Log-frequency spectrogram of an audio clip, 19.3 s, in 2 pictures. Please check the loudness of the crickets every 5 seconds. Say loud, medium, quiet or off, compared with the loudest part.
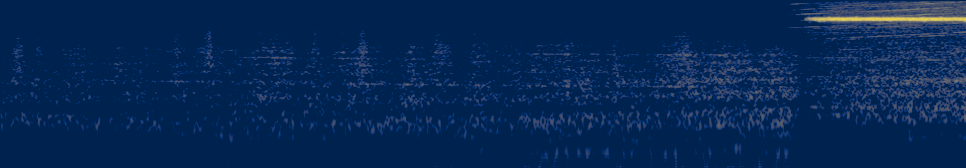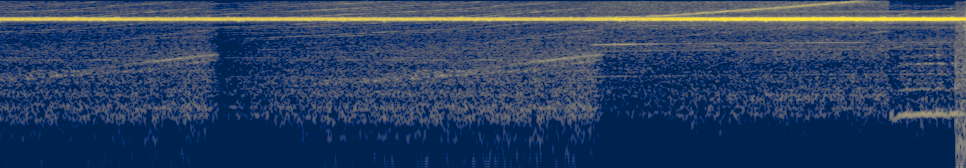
off, medium, medium, loud.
